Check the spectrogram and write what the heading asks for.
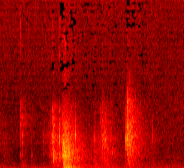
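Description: A window being opened at night in mild weather: a solid wooden thunk as the latch or frame gives, followed about half a second later by a softer knock and brief scrape, with no voices.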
